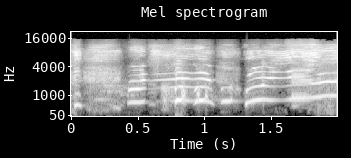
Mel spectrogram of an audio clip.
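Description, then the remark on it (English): A girl, someone's sister, moans loudly while eating, in a strained, high-pitched voice, a string of wavering, drawn-out cries over about two seconds, with no clear speech. “Stop moaning. Sorry, that's my sister.”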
